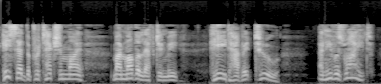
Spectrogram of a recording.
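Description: A man reads as a teenage wizard boy in a storybook, earnest and shaken. The voice sits somewhat high, husky and halting. The sound is a little dull. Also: no room sound. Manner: halting, strained.

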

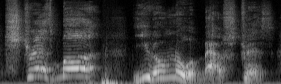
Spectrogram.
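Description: A man's voice: extremely high pitch, huge pitch swings, takes it slowly, a little mellow, full character voice. A man playing a blunt, teasing old American grandfather in an audio drama, salty and slangy as he scolds. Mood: scolding.

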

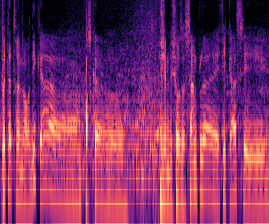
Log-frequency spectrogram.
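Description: A man, an artist who works with reclaimed wood, speaking earnestly and repeating words as he thinks. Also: mid-range voice. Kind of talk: interview at an art fair. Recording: crowd noise in a hall.

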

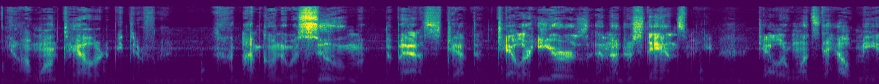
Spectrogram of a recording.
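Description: An actor playing a lonely, earnest, hopeful helper in a game, halting and wistful. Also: male voice, medium pitch, bright, forceful tone, rough recording. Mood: dejected. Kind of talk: VR game acting.

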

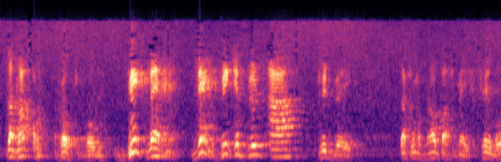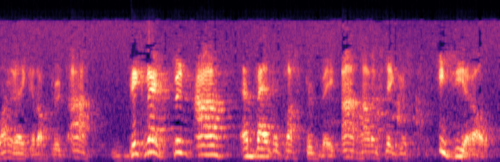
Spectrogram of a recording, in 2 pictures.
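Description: Echoey muffled old radio comedy, panicky bossy boss, clipped orders, wildly varied pitch. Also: male voice, sing-song, a little slow, darkish tone. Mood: agitated. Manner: clipped orders, repetitive, agitated. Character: panicky, bossy, blustering male office boss. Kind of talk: 1970s Dutch radio comedy acting.

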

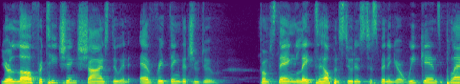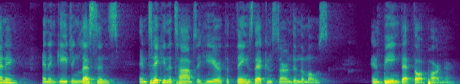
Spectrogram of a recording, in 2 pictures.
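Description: A man at a school board meeting delivering a formal, prepared speech of praise in a measured, ceremonious way. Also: fairly high pitch, darkish tone. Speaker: school district speaker.

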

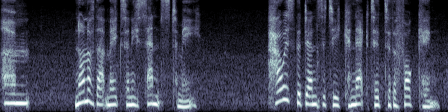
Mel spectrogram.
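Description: An actress playing an earnest young noblewoman in a video game, speaking in formal, measured diction. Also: medium pitch, animated, a little hiss or hum, natural voice.

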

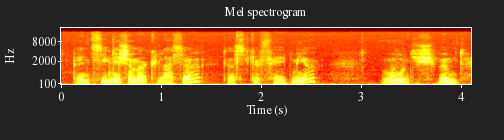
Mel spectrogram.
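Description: A man's voice: mid-range voice, lively intonation, unhurried, breathy edge, muffled recording, faint music behind. A man who sounds a bit under the weather, giving casual let's play commentary in short, muttered fragments to himself. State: unwell, recovering from illness. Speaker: gaming YouTuber.

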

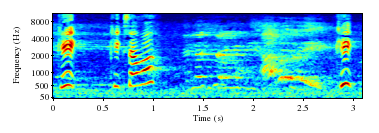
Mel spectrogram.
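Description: A woman's voice: extremely high pitch, steady tone, slow, very noisy. A woman with a Singaporean English accent, a parent filming and coaxing her toddler at an indoor gym, cheering and laughing often. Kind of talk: casual encouragement to a child. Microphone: phone camera held by the filmer. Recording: loud music and crowd chatter behind.

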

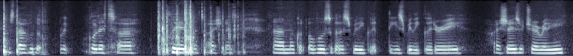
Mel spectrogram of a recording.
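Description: Croaky young girl with a cold, high-pitched and rambling, filmed on a hissy phone in her bedroom. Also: monotone, moderate pace. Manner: chatty, rambling with many fillers. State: hoarse from a cold. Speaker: beauty vlogger. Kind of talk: casual makeup collection tour. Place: bedroom at home, indoors. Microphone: phone camera held in hand.

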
